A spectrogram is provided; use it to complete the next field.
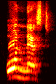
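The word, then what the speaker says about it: honest: फिर, कॉन्सोनेंट में आएगा, बट साउंड देखो यहां पर तो एच साइलेंट है, ऑनेस्ट, तो क्या आना चाहिए दर्शिया, एन, क्योंकि यहां पर हमारा एच साइलेंट है, बेशक ये कॉन्सोनेंट है, बट साउंड हमारा वोवल का आ रहा है, तो इसमें किसका यूज होगा, एन।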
